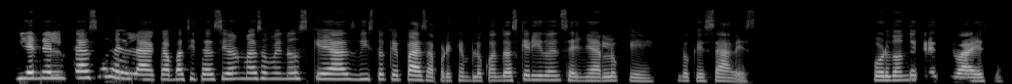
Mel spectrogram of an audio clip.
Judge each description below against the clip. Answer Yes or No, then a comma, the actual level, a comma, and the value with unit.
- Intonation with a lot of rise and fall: Yes, wide, 6.3 semitones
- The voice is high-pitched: Yes, high, 215 Hz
